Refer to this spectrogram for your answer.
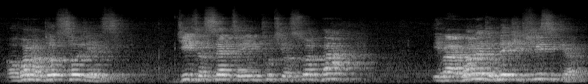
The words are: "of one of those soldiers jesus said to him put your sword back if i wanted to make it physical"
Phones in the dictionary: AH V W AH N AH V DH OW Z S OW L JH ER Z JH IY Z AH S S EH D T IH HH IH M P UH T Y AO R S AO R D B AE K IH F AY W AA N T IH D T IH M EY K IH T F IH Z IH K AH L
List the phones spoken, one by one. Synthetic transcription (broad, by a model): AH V W AH N AH V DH OW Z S OW JH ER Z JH IY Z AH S S EH D T IH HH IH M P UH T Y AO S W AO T B AE K IH F AY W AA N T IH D T IH M EY K IH T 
